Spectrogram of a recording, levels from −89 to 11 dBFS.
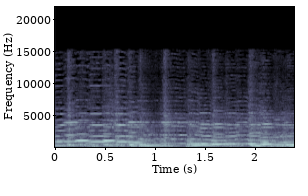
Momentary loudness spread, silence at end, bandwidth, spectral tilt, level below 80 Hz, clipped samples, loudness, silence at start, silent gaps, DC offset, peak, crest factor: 5 LU; 0 s; 15.5 kHz; -4 dB/octave; -68 dBFS; under 0.1%; -18 LUFS; 0 s; none; under 0.1%; -4 dBFS; 14 dB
